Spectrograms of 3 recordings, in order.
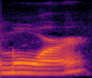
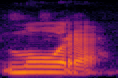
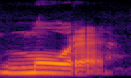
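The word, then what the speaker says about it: môre: to read more because in English it's spelled like more so don't say more say more and the older Generations Africans people they might say it a little bit differently and they sometimes say but it's more commonly used as Mora lacquer nice delicious the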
